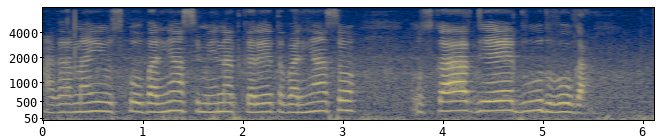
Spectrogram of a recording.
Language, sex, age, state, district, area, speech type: Urdu, female, 60+, Bihar, Darbhanga, rural, spontaneous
